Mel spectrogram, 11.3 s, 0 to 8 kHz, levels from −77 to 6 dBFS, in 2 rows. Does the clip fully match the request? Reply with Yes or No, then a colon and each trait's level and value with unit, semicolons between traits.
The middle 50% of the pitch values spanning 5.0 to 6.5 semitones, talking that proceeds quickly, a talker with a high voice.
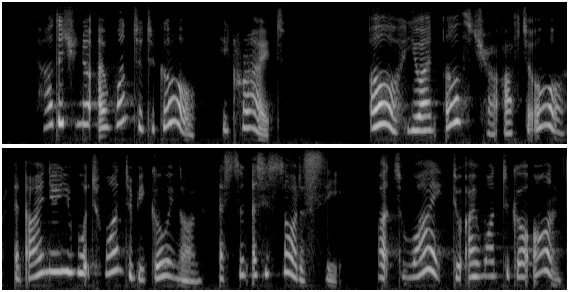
Yes: wide, 5.6 semitones; fast, 230 wpm; very high, 350 Hz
